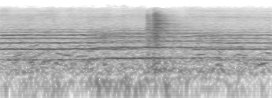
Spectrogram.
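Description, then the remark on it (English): Fire engine and ambulance sirens drone in a loud, steady, high-pitched wail over a noisy street background, broken by a brief hissing burst midway. “You saw the firemen arrive, ambulances with people who are completely red, unconscious, very dehydrated, others that had cardiac arrests.”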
